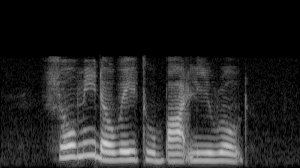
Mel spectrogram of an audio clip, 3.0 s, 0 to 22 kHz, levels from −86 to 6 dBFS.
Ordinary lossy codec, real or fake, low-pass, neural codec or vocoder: AAC, 24 kbps; real; 5.4 kHz; none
